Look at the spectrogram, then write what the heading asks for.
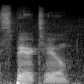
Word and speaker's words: Spiritomb: All right, so now we got Flush, the Spiritomb. That's right, I pronounced the T like a tomb.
